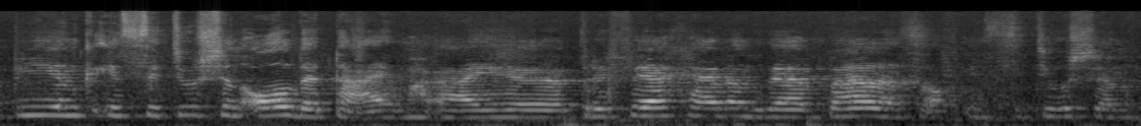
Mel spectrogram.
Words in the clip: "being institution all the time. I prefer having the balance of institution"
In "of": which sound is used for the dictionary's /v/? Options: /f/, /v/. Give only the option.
/f/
